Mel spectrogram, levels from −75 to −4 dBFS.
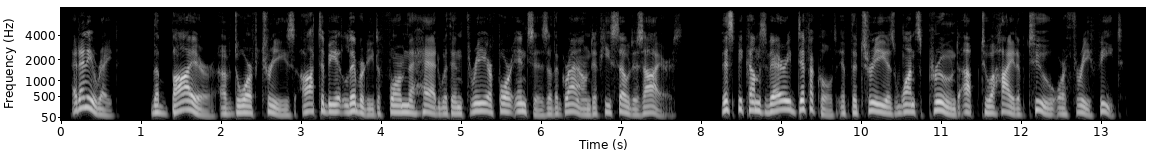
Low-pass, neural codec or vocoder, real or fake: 7.2 kHz; none; real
